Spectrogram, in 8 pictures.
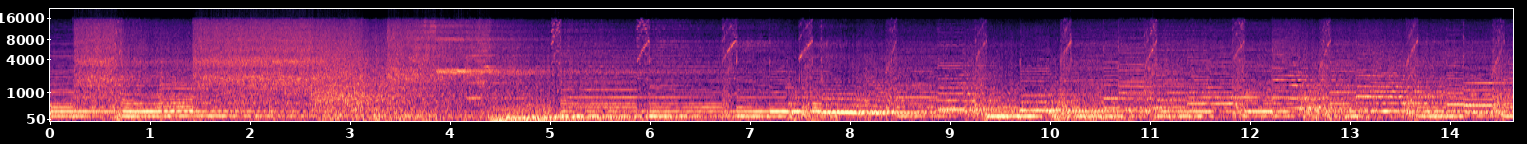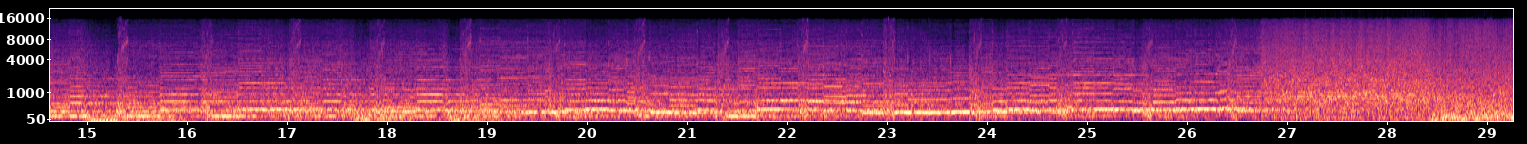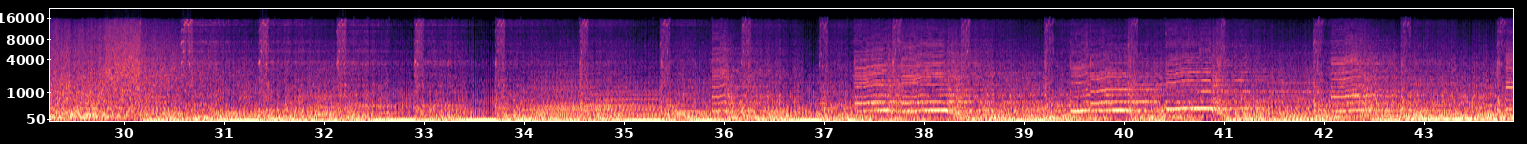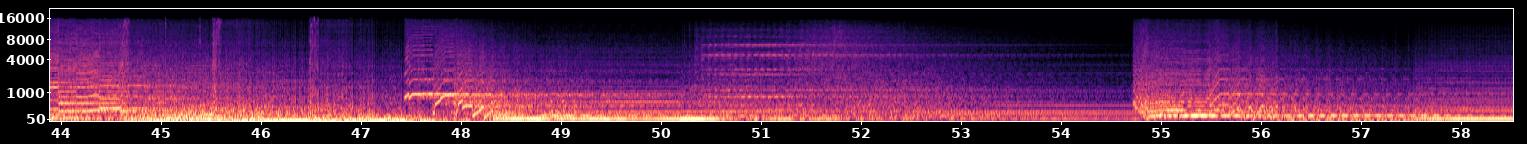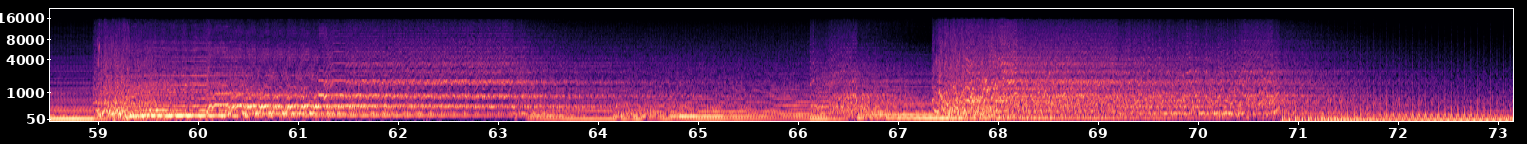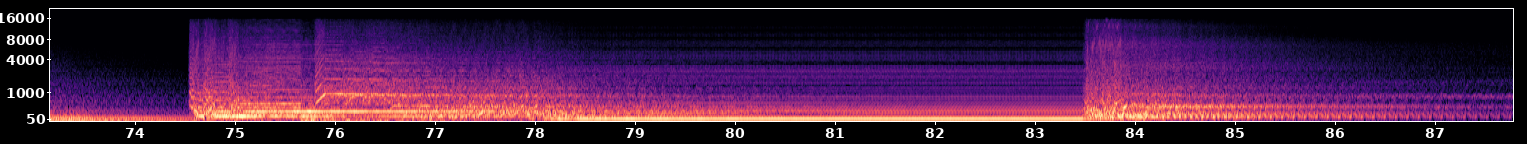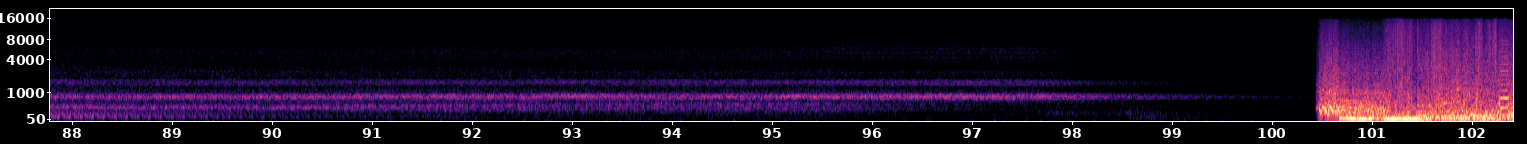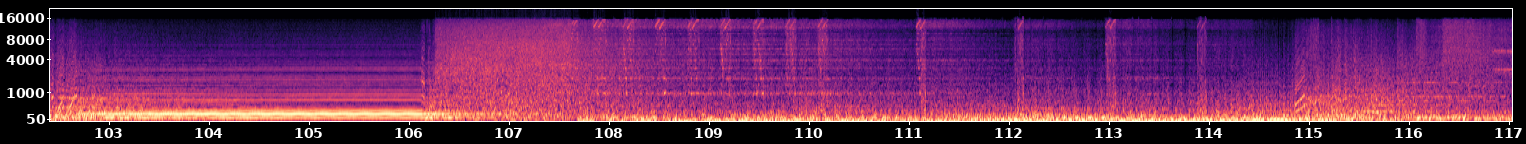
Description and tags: Boss DR 550 - MK2 1 (Digital Noise)
Hey, I am selling the Last Boss DR 550 I ever bent, they are pains in my ass. this was a two minute sample of Noisecore. just straight up F*cking noise from an old digital drum Beast. recorded in audacity. Enjoy....
- Kat
machine, k-a-t, sample, noise, bent, school, from, old, circuit, synth, ever, drum, last, boss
